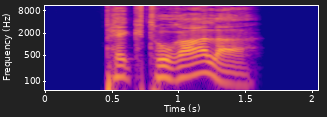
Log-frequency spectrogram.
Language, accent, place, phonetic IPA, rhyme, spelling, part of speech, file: German, Germany, Berlin, [pɛktoˈʁaːlɐ], -aːlɐ, pektoraler, adjective, De-pektoraler.ogg
- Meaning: inflection of pektoral: 1. strong/mixed nominative masculine singular 2. strong genitive/dative feminine singular 3. strong genitive plural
